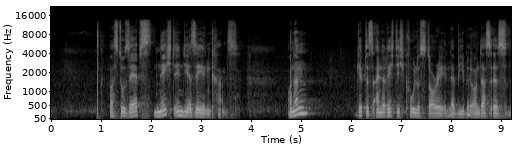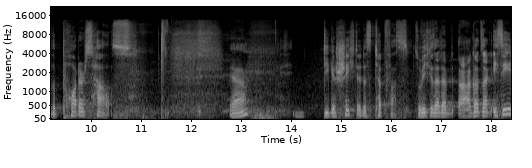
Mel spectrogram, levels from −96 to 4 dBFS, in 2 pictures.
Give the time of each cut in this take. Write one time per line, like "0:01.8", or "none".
0:16.4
